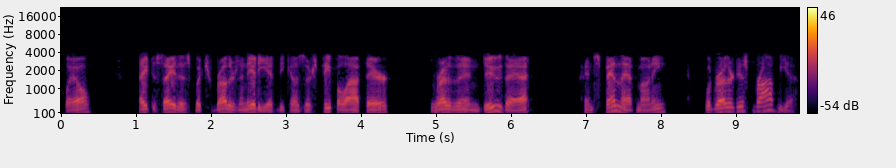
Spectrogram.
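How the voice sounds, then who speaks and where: Blunt, low-voiced man on a phone line. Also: normal speed, no room sound. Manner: blunt, matter-of-fact. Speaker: call host answering questions. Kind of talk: casual conference-call talk. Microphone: phone conference call. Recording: narrow tinny phone line.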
